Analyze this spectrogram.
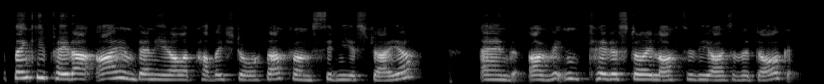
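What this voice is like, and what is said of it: Slight Australian accent. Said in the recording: “she's got a little bit of an Australian accent”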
